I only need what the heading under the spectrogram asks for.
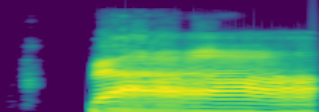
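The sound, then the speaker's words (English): A person imitates a Godzilla roar as a way of saying bye: one loud, sustained, raspy bellow that holds steady for over a second, preceded by a brief faint click. “Rawr! Rawr! That's Godzilla for bye.”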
